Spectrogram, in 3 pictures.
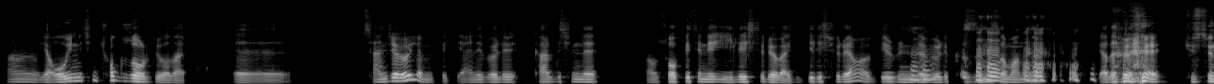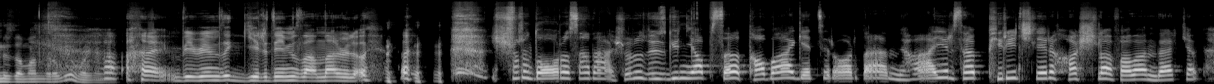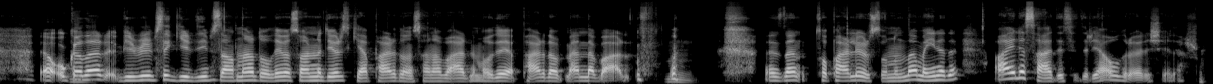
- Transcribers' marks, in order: distorted speech; tapping; static; laughing while speaking: "Hı hı"; laughing while speaking: "böyle"; chuckle; laughing while speaking: "Hay, birbirimize girdiğimiz anlar bile oluyor"; chuckle; put-on voice: "Şunu doğrasana, şunu düzgün yapsa, tabağı getir ordan, hayır sen pirinçleri haşla"; chuckle; chuckle; chuckle
- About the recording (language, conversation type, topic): Turkish, podcast, Teknoloji kullanımıyla aile zamanını nasıl dengeliyorsun?
- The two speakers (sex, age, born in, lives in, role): female, 20-24, United Arab Emirates, Germany, guest; male, 25-29, Turkey, Poland, host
